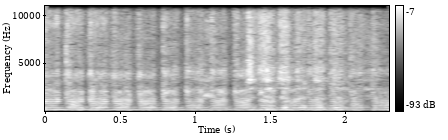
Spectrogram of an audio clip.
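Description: A man's voice held on one steady low pitch with a rapid buzzing rattle running through it.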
